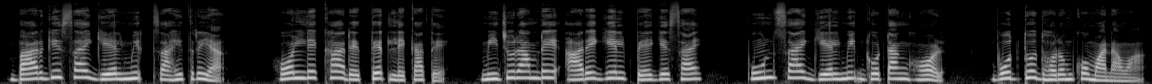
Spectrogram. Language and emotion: Santali, neutral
